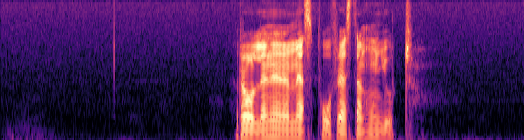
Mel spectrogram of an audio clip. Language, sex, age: Swedish, male, 38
